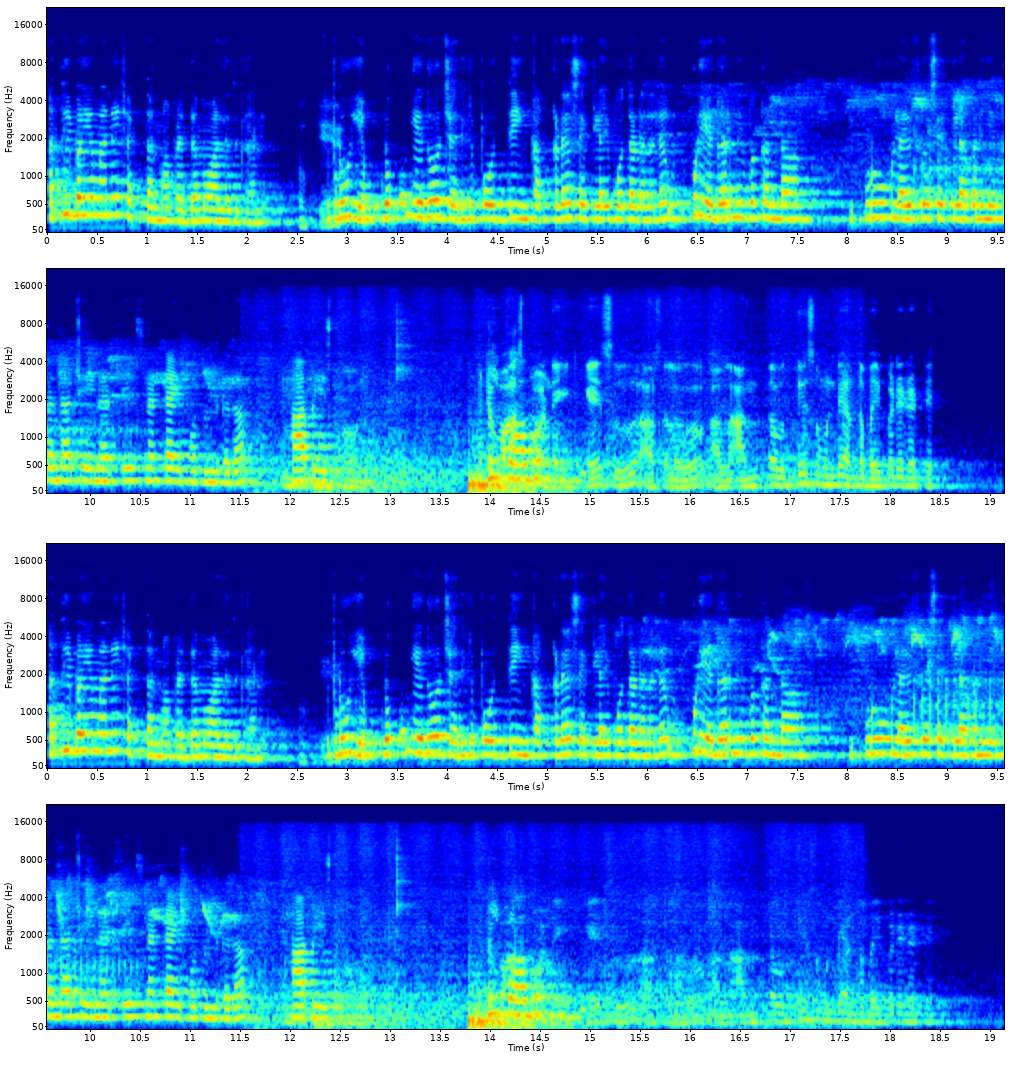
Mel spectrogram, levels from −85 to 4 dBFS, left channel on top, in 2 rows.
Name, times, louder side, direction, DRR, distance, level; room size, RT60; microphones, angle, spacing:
voice 1, 0.0-2.2 2.8-7.6 8.0-11.6 12.0-12.4 14.0-14.5, left 1 dB, 5° left, 9 dB, 0.3 m, -25 dB
voice 2, 2.5-3.0 11.9-12.8 13.9-18.4, left 5 dB, 85° left, 13 dB, 0.4 m, -35 dB
Bird vocalization bird call bird song, 5.7-12.3, right 4 dB, 70° right, 0.9 m, -44 dB
sound 1, 11.5-17.7, equal, 20° right, 1.5 m, -32 dB
8.1 x 6.0 x 6.6 m, 1.6 s
head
